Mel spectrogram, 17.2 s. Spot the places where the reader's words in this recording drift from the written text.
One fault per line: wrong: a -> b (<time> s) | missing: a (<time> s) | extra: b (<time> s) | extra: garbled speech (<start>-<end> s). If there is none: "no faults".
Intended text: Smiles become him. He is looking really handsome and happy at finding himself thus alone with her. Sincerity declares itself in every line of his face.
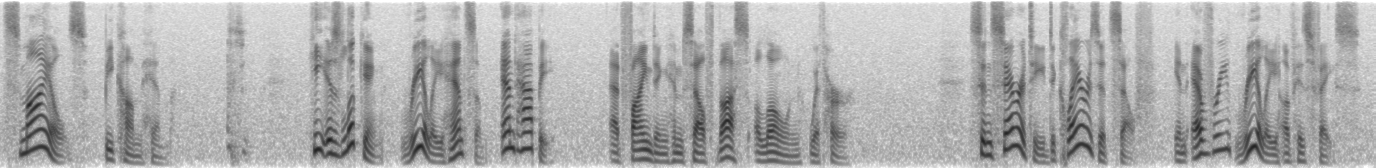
wrong: line -> really (15.5 s)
